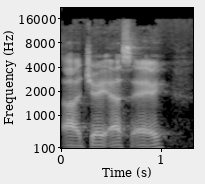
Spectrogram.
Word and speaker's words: Jsa: That's how you pronounce J-S-A. It's Jsa. There that is.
